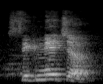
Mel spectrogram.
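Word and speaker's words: signature: Exceptions देख लीजिए जहां साइलेंट नहीं मिलेगा आपको। मैग्नेट, सिग्नेचर, सिग्नेचर, इसमें जी बोला गया, साउंड निकली है।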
